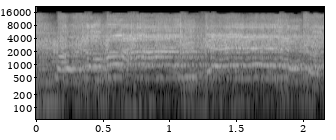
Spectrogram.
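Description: Young female voices singing a Japanese idol pop song live into microphones over the full pop accompaniment. A long note is held, wavering, through the middle.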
